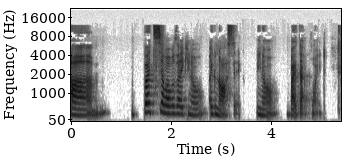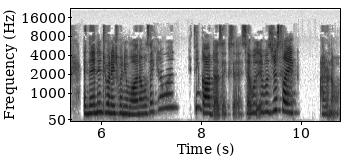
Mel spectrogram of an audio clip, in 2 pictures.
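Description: Against a quiet background, a woman speaks at a moderate pace with a high pitch and ordinary pitch variation. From Brazil. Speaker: entrepreneur and mom. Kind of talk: casual interview chat. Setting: video call.

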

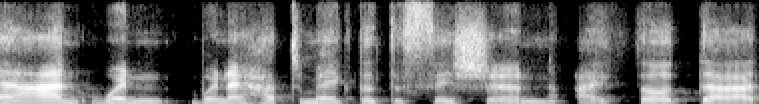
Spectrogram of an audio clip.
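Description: The recording is very clean, with a silent background. A woman talks at a very slow pace and medium pitch, her intonation fairly even. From Mexico (Mexico City). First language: Spanish. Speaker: college staff, former international student. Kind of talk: casual interview. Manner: many fillers and restarts.

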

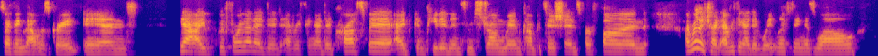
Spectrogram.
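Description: At medium pitch, a woman talks at a fairly quick pace in a monotone, flat intonation. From Ohio, US Midwest (Akron). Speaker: powerlifting coach and online fitness creator. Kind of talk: casual interview chat.

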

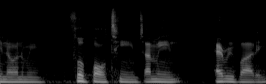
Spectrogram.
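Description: A man speaks at a fairly quick pace in a medium-pitched, monotone, flat voice. The recording is very clean, the background silent. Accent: New York. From Long Island, New York. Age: 50s. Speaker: sneaker shop owner. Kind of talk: casual interview.

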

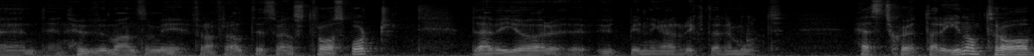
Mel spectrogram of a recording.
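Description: Dark, mellow tone from a man with a fairly low pitch, at a moderate pace. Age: 60s. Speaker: equestrian centre director. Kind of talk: interview. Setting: on location at equestrian centre.

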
